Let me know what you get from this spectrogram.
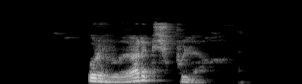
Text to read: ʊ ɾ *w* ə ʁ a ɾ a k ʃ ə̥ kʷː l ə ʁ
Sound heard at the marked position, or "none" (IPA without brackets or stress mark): v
